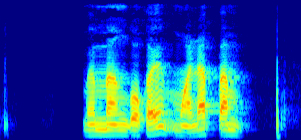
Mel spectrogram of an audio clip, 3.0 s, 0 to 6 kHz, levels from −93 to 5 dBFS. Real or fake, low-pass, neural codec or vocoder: real; 5.4 kHz; none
